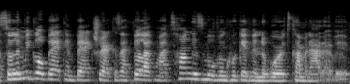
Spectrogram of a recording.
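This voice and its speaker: A loud woman's voice amid noticeable background noise. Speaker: beauty and lifestyle YouTuber. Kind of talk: casual vlog talk to camera. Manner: fast.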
